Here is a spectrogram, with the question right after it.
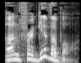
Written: unforgivable

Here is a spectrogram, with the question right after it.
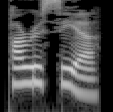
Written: parousia

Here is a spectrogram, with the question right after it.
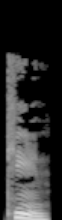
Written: keene

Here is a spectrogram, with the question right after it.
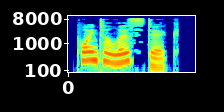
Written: pointillistic

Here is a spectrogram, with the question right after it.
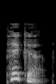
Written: pickup

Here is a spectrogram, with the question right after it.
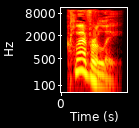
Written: cleverly

